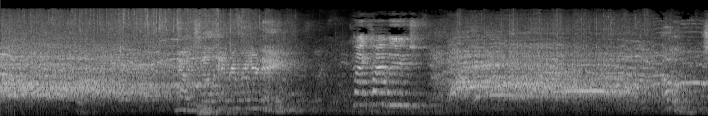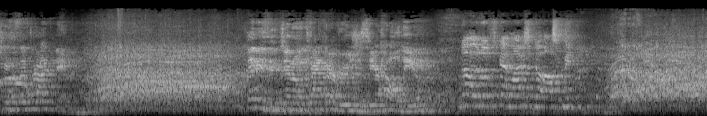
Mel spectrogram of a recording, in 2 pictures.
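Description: An adult speaks with animation through a microphone in a large echoing hall.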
